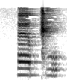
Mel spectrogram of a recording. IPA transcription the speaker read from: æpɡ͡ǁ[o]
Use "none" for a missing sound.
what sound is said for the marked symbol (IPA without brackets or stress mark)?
o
